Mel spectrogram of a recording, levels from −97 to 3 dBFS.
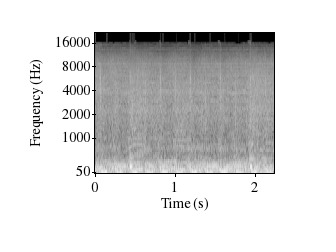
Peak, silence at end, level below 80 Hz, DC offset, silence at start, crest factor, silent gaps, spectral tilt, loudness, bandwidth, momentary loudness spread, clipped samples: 0 dBFS; 0 s; -14 dBFS; under 0.1%; 0 s; 10 dB; none; -4 dB/octave; -11 LUFS; 16.5 kHz; 1 LU; under 0.1%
